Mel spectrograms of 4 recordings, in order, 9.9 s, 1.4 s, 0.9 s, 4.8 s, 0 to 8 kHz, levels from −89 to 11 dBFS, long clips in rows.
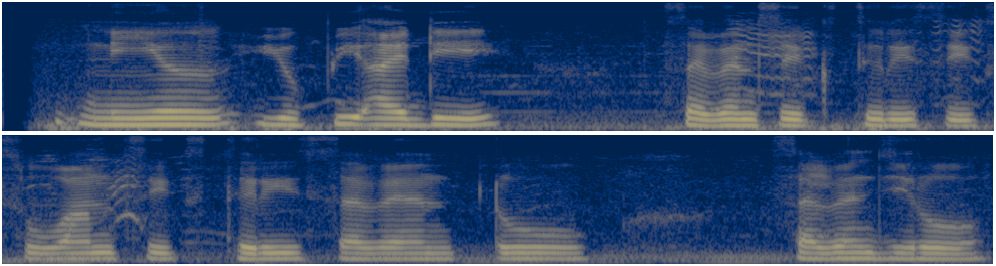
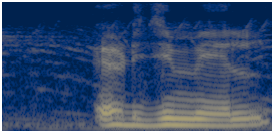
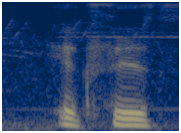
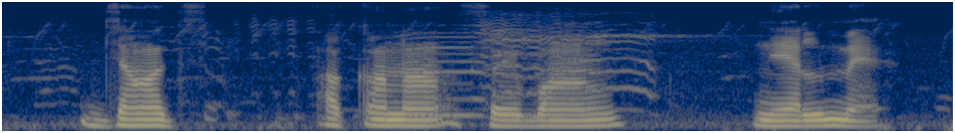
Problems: constant background noise, continuous background conversations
